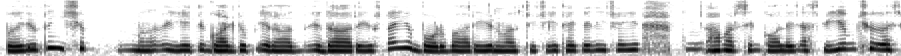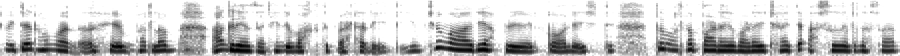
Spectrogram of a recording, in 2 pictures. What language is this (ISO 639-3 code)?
kas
